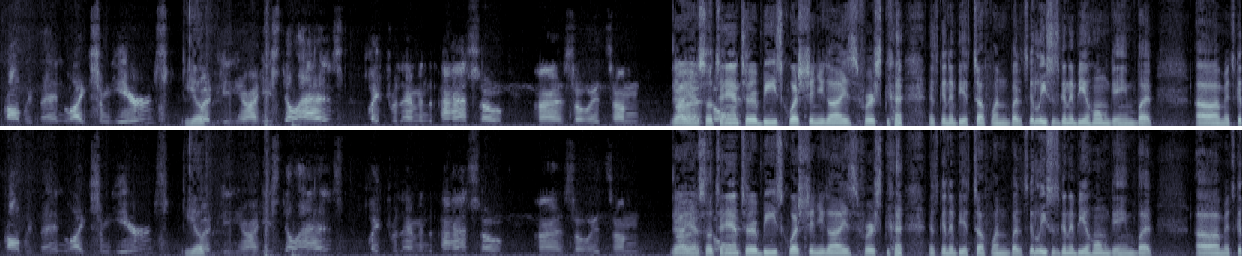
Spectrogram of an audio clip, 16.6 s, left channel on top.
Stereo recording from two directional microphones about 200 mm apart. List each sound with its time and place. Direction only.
0.1 s a sound: 30° left (ahead or behind)
0.5 s a sound: 50° left (ahead or behind)
0.9 s speech: 35° left (ahead or behind)
2.5 s speech: 5° left (ahead or behind)
2.7 s speech: 35° left (ahead or behind)
9.0 s speech: centre (ahead or behind)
